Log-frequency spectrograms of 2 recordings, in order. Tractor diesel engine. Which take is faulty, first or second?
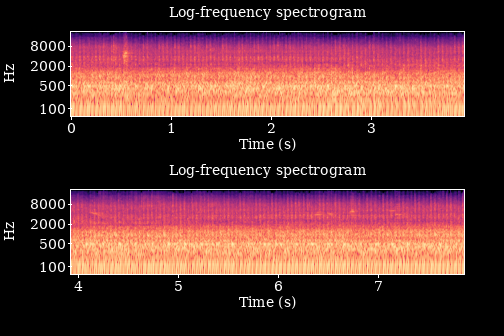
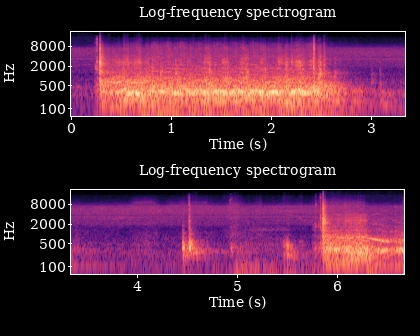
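second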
